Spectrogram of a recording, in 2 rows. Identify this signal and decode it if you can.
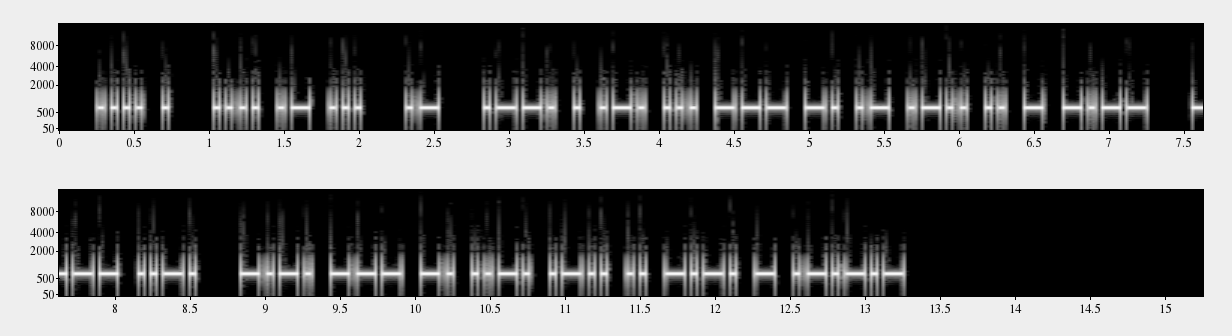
Morse code, heard as a keyed tone, about 28 wpm, 700 Hz. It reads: HE HAS A PERSONALITY OF CONFLICT.
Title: Sentences from Top 1400 Words 28wpm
